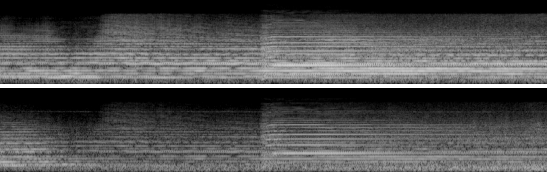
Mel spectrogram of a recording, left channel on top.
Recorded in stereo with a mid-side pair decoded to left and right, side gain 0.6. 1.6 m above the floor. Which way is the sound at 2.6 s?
35° left.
